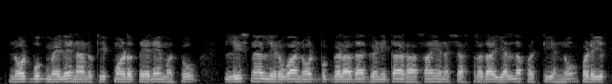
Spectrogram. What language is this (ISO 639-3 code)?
kan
